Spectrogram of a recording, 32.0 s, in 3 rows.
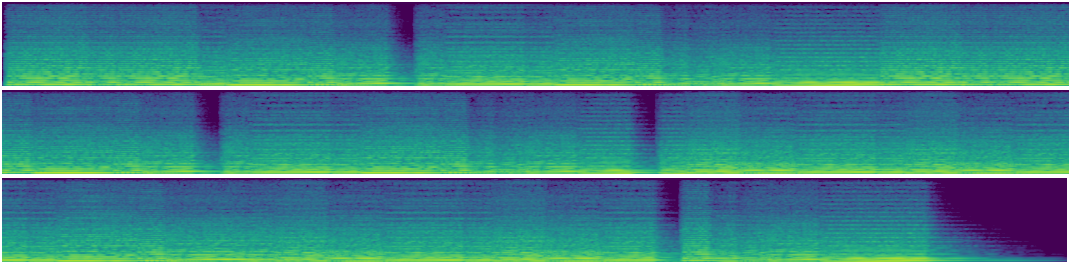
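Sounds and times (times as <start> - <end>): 
cello playing: 0.0 - 31.2.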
